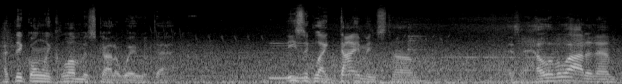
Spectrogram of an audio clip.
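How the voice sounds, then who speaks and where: An actor playing an excitable young gangster who talks in street slang and breaks into sudden outbursts. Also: male voice, mid-range voice, normal speed, lightly acted. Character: excitable young male gangster, tempted by loot. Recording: game audio with street noise.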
